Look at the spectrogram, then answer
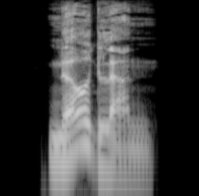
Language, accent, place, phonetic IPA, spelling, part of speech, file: German, Germany, Berlin, [ˈnœʁɡlɐn], Nörglern, noun, De-Nörglern.ogg
- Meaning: dative plural of Nörgler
